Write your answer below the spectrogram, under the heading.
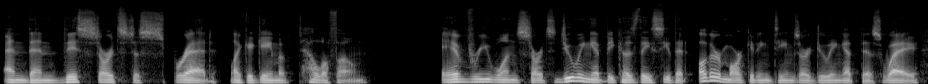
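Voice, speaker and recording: Low, dark man talking muffled under a blanket. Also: unhurried, no echo, clean studio sound. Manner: rambling and explanatory, wry asides. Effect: muffled under a blanket for sound deadening. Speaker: streamer reacting to a video. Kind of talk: casual stream chat. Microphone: close mic inside a blanket fort.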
